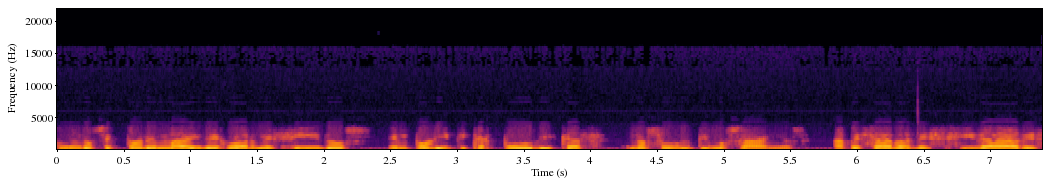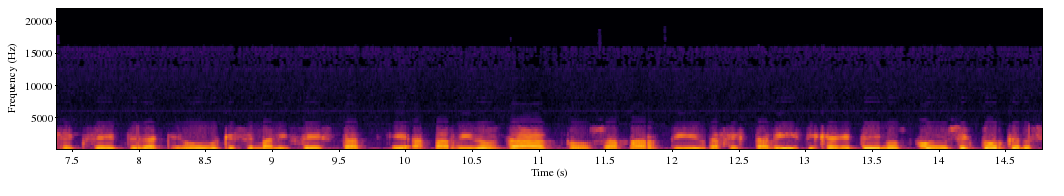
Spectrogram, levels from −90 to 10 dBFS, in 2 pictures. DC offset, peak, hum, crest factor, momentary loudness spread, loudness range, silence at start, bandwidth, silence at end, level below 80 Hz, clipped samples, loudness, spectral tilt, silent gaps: under 0.1%; 0 dBFS; none; 12 dB; 8 LU; 2 LU; 0 s; 3.8 kHz; 0 s; -44 dBFS; under 0.1%; -14 LUFS; -8.5 dB/octave; none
